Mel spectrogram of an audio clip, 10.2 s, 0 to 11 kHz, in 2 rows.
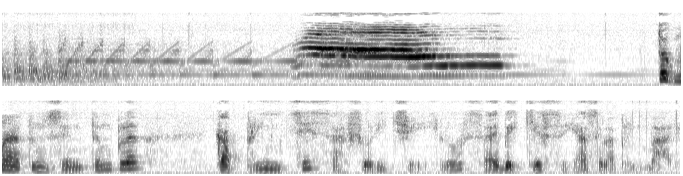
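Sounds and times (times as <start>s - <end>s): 
cat meowing: 2.1s - 4.0s
speech: 4.9s - 10.1s.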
